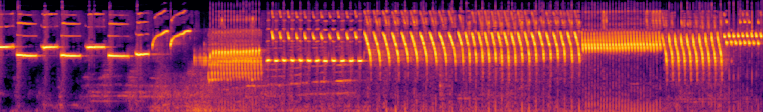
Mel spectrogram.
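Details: Russian canary song used to agitate untrained birds: paired whistles and upward slurs, a buzzy burst, then long fast rattling trills that shift pitch several times.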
